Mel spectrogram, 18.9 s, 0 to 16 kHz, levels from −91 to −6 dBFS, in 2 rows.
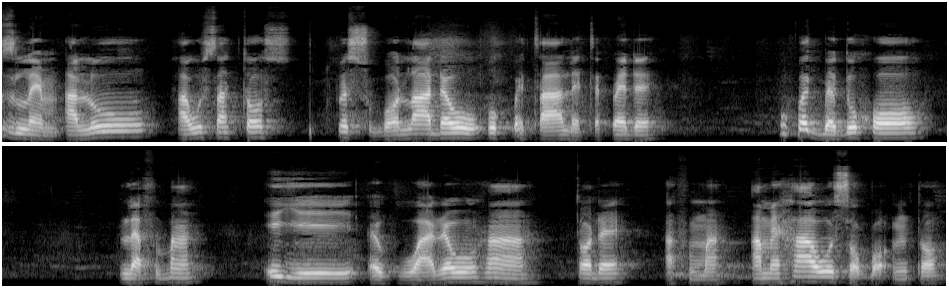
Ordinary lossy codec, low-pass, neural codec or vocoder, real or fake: AAC, 64 kbps; 14.4 kHz; none; real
